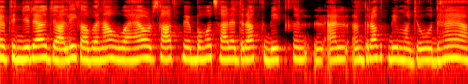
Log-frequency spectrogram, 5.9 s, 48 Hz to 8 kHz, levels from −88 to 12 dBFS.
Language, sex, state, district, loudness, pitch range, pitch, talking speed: Hindi, female, Delhi, New Delhi, -16 LUFS, 215-230 Hz, 225 Hz, 175 wpm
